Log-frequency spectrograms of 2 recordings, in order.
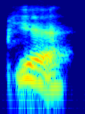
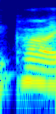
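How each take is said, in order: First: PIE as "pyeh"; Spanish pronunciation. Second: PIE as "pye", rhyming with my; English pronunciation. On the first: Teacher contrasts vowel pairs, Spanish pronunciation. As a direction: say "pie" with a y glide into eh. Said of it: "In Spanish, I say". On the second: Teacher contrasts vowel pairs, English pronunciation. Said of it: "In English, you say". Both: Shown as a demonstration.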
